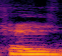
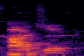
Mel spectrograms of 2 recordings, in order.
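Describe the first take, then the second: First: The name is said with one syllable. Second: The name is said with two syllables. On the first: The speaker calls it wrong. "I used to say Cage back then" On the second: The speaker calls it right. "let me say it properly"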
